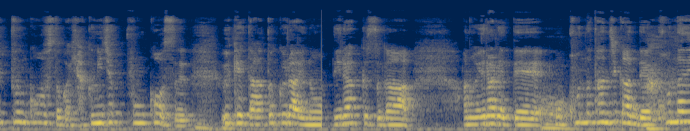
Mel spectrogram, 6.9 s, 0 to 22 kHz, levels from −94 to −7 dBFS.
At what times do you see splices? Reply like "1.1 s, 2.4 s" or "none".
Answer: 3.2 s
